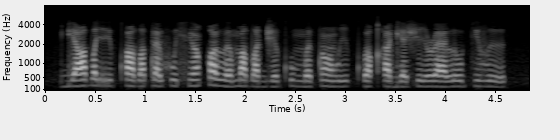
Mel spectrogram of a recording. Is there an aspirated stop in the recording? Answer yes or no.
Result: yes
